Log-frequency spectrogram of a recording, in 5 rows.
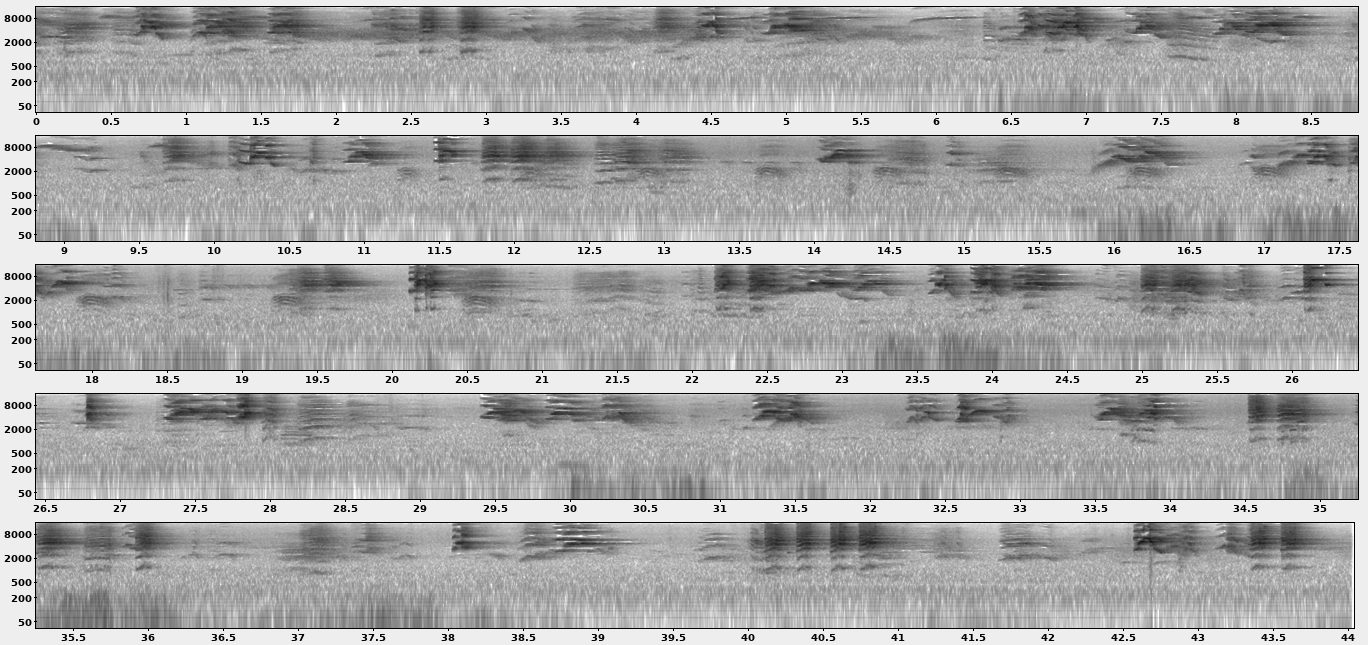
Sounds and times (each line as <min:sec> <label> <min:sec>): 0:00.0 Calls from a group of Rainbow Lorikeets 0:44.0
0:00.0 other birds in the background 0:44.0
